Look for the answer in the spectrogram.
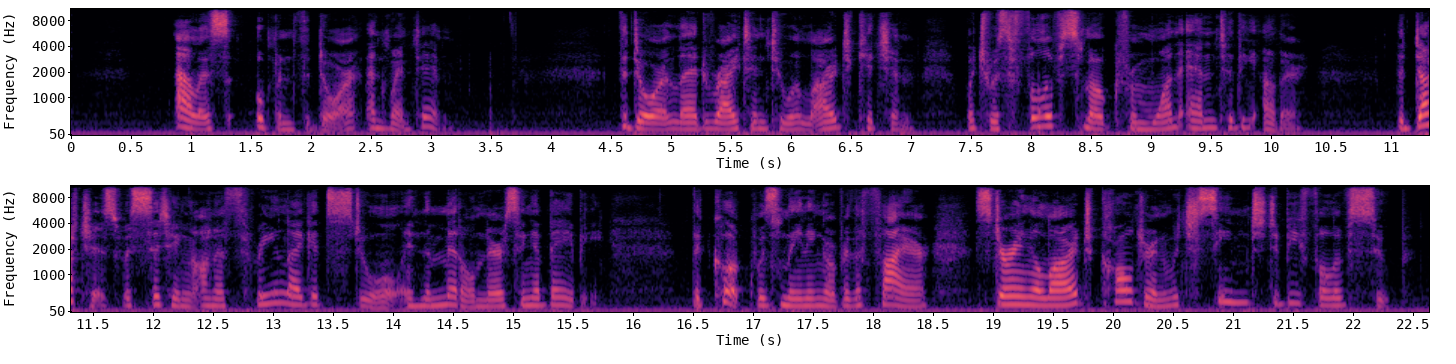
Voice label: alice in wonderland slow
